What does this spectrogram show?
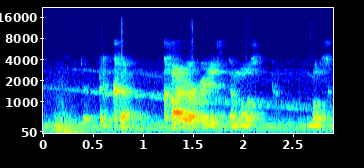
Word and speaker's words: Qatar: a variety of different ways and it's the cutter is the most most correct way to pronouncing and so what we saw just the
